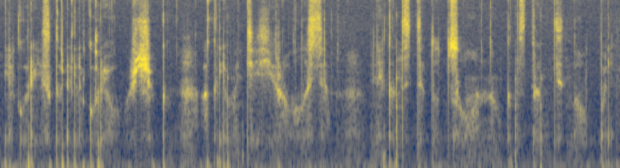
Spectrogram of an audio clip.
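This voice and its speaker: Whispered ASMR, unvoiced and hushed, tongue-twister recitation, stumbling, repeated syllables. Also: moderate pace. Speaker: ASMR creator.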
